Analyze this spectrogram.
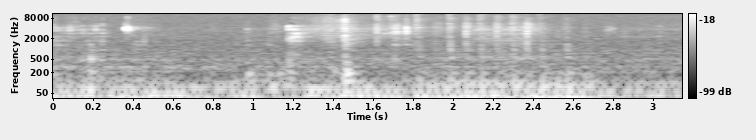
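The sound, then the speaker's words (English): Rapid keystrokes on a computer keyboard, with clicking, while running an online image search: many light, irregular taps at a fairly quiet, steady level, with no talk. “I'm just gonna type in images and then click on images.”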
